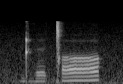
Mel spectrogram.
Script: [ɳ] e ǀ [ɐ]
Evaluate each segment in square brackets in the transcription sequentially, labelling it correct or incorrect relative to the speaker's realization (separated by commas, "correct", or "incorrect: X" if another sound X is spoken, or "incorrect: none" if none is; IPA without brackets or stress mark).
incorrect: ɖʱ, correct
